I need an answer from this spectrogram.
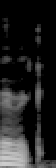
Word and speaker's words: Vivek: Yeah, Vivek, I've I finally can say his name correctly now because he said it's like cake. So you said Vivek.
